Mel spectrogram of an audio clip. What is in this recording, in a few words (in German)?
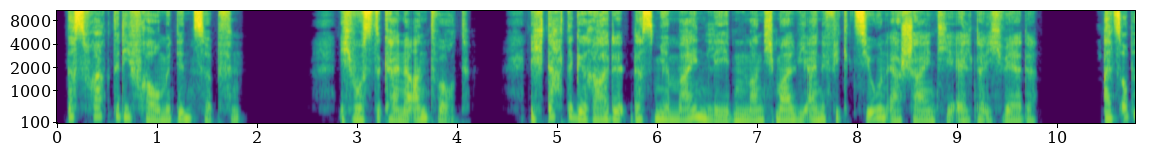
Kurzgeschichte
